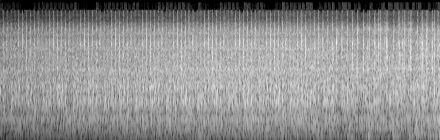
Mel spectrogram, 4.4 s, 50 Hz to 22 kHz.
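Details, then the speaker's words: Hyundai/Kia 2.0 petrol four-cylinder after timing chain replacement idles unevenly with a loping beat on two cylinders. It nearly stalls when the number 4 coil is unplugged, while unplugging another coil changes nothing, revealing a dead cylinder. "See how the engine wanted to shut off? Let me show them again. See how I want to get worse?"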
